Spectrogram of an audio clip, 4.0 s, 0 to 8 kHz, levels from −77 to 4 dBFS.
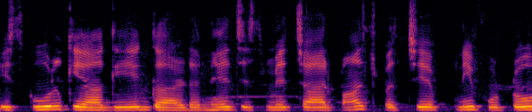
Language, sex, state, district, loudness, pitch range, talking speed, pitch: Hindi, female, Uttar Pradesh, Jalaun, -18 LUFS, 180-195 Hz, 180 wpm, 190 Hz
